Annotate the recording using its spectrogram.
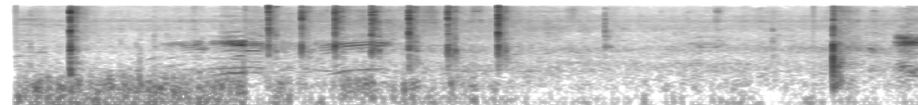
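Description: A pitched baseball popping into the catcher's mitt about half a second in, then shouting voices and a string of sharp clicks, and a single loud knock shortly before the end.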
